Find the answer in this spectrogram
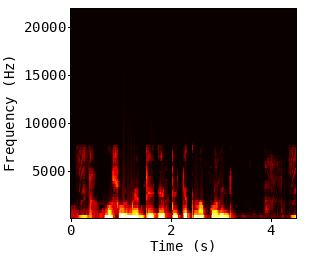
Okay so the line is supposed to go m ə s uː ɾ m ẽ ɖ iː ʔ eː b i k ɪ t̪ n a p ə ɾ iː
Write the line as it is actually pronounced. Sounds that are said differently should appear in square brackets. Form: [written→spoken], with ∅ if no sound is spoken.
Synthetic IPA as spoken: m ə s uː ɾ m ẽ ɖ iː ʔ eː [b→p] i k ɪ t̪ n a p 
